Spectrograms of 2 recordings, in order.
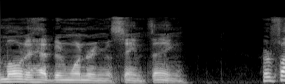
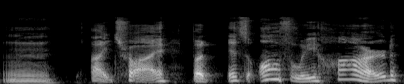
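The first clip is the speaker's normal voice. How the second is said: reluctant whine; 7 semitones higher, slower than usual. Acted. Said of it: "Ramona made a face".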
